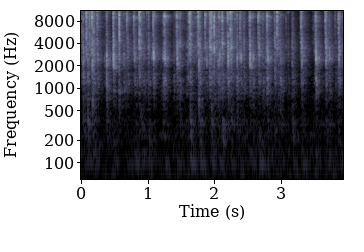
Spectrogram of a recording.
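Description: Fingertips type rapidly on a backlit plastic mechanical keyboard with clicky Cherry MX Blue switch keys. A fast, steady stream of sharp, bright clicks, each dying away almost instantly, with almost no low end.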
